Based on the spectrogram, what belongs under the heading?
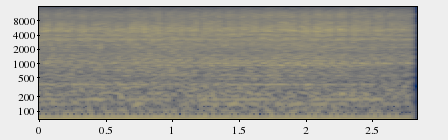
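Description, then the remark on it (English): A moving truck's engine idles steadily outside a townhouse in Rockland on the morning of a scheduled eviction, a constant low rumble with a broad mechanical hiss and no change in pace or loudness. No one speaks. “A moving truck idles outside Peter Avitabile's townhouse in Rockland the morning of the third scheduled eviction.”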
